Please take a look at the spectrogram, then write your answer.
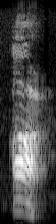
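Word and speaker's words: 二: In Chinese pronunciation, with pinyin and tone number on the vowel, R, it's tone number 4.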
